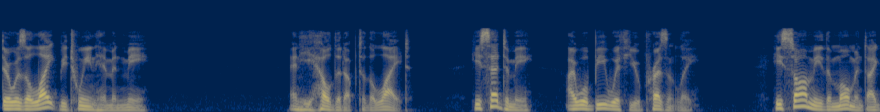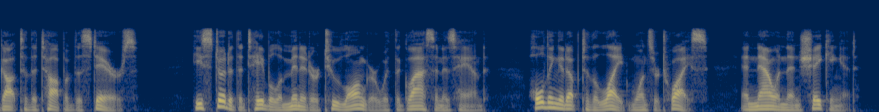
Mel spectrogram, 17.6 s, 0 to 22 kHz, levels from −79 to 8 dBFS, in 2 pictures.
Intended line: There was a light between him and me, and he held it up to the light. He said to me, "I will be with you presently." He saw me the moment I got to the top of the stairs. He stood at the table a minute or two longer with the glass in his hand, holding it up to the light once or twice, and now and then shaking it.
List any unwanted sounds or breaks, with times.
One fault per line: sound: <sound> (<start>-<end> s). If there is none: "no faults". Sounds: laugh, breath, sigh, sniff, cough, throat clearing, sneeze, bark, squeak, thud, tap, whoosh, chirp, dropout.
no faults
